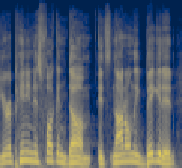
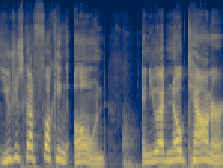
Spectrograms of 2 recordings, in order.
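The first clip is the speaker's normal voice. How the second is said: plain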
